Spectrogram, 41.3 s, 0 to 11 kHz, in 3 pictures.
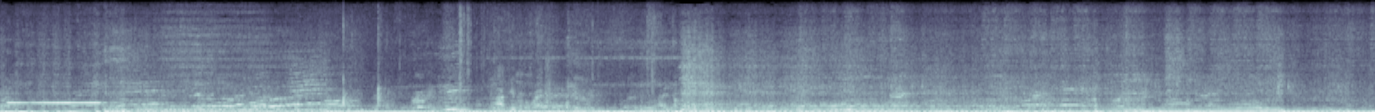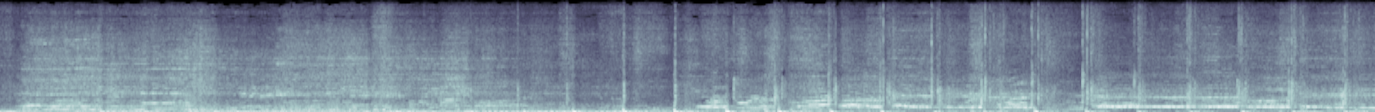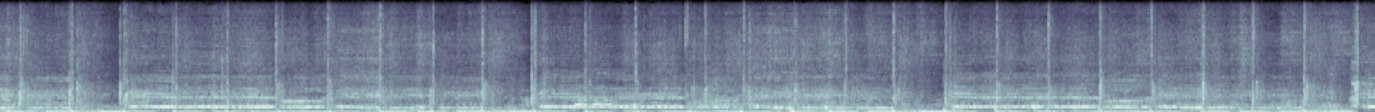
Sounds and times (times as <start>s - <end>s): Music: 0.0s - 41.2s.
